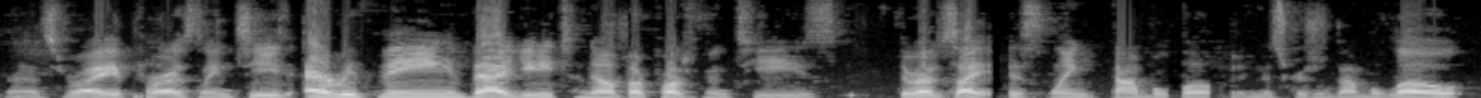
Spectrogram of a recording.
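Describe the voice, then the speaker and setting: A man's voice: a little high, steady tone, a little fast, hardly any pauses, rough recording. A man hosting a podcast in a casual, chatty way, often stumbling and repeating his words. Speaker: podcast host. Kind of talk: casual podcast chat and sign-off.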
